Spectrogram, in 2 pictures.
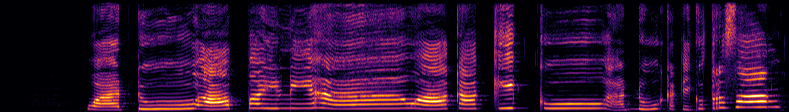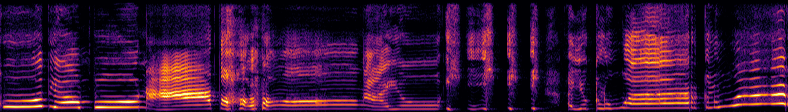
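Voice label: character INDO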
